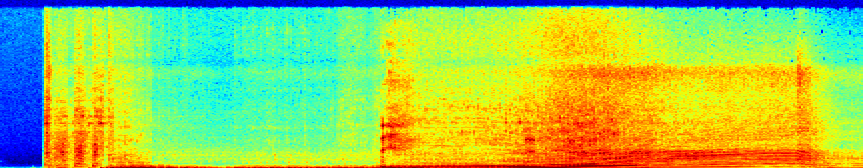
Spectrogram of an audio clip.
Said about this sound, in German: Pass mal gut auf. Also das eine Geräusch kennst du und das andere Geräusch ist neu, weil du warst noch nicht im Van, seit ich bei Luca von Optimized Car war. Ui. Pass mal auf. Früher klang unser Van so. Und jetzt klingt unser Van so.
